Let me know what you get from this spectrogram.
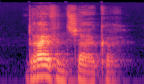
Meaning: glucose
- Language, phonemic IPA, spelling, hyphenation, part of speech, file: Dutch, /ˈdrœy̯.və(n)ˌsœy̯.kər/, druivensuiker, drui‧ven‧sui‧ker, noun, Nl-druivensuiker.ogg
